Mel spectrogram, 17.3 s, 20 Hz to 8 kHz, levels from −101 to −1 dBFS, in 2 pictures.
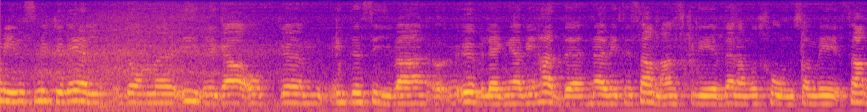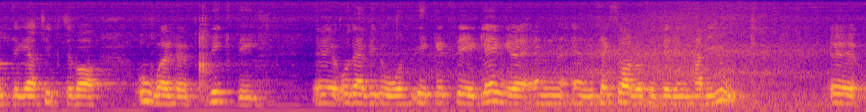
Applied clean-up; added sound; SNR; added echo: none; Bus; 19 dB; reverberation time 0.2 s.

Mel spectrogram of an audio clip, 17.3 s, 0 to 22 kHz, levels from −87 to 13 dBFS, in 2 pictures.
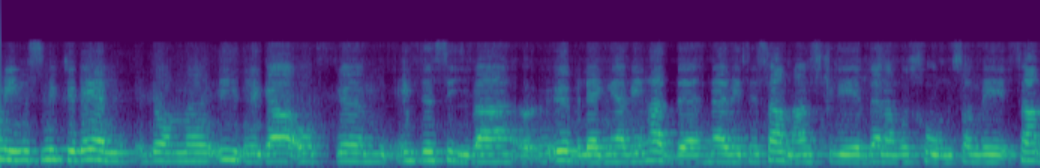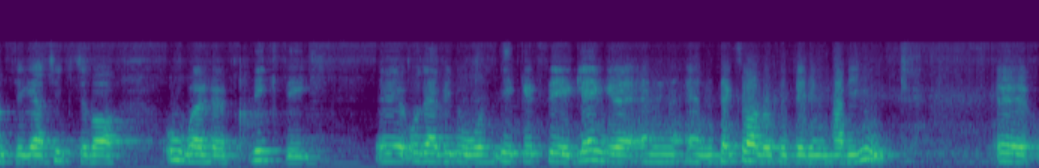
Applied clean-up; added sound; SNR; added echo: neural separator model SepFormer DNS4.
